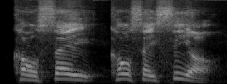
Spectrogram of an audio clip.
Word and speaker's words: Conceição: Mo City say pronounced like Conceição.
